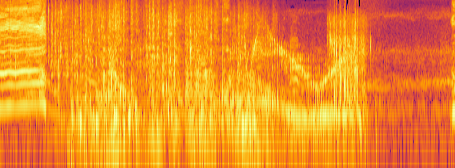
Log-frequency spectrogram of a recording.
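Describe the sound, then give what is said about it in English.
Water trickles and splashes from a leak in a steady, dense stream for several seconds after the character Crocodile drinks a full barrel of water, fairly loud, joined briefly by a rising and falling whistle-like tone before it cuts off. “Oh no! A leak!”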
